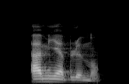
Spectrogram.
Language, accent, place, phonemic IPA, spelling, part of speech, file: French, France, Lyon, /a.mja.blə.mɑ̃/, amiablement, adverb, LL-Q150 (fra)-amiablement.wav
- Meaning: 1. kindly, graciously 2. amicably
